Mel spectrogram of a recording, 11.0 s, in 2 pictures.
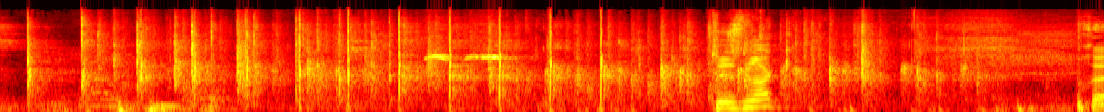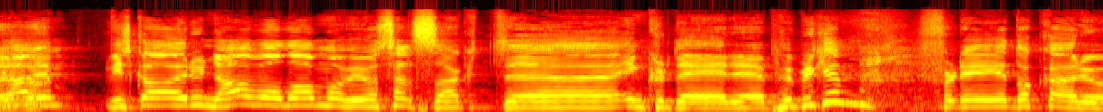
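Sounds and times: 
audience applause: 0:00.0 - 0:05.1
speech: 0:03.6 - 0:04.1, 0:05.4 - 0:11.0.

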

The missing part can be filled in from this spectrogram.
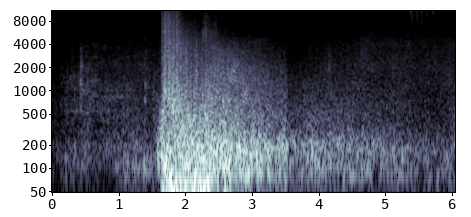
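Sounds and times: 
150-metre tower collapsing: 0:01.4 - 0:03.6
bang: 0:01.4 - 0:03.7.

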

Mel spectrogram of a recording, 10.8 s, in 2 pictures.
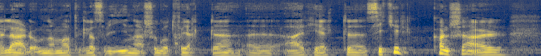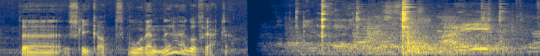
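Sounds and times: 
speech: 0:00.0 - 0:07.8
murmur of many voices chatting: 0:08.0 - 0:10.8
dishes and cutlery clattering in a school dining hall: 0:08.3 - 0:10.8.

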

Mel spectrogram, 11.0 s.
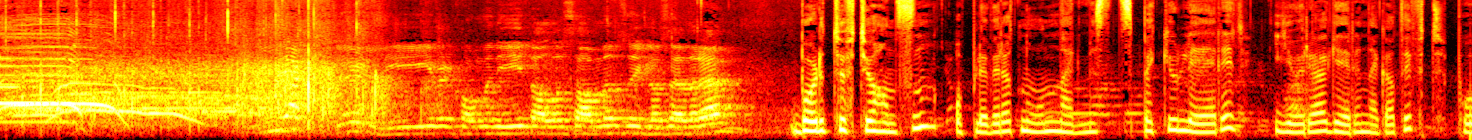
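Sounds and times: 
studio audience applause: 0:00.0 - 0:03.5
speech: 0:04.0 - 0:11.0.

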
